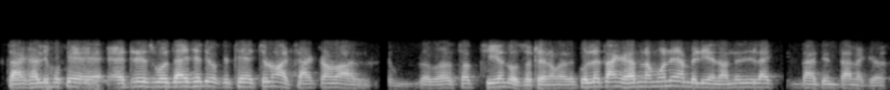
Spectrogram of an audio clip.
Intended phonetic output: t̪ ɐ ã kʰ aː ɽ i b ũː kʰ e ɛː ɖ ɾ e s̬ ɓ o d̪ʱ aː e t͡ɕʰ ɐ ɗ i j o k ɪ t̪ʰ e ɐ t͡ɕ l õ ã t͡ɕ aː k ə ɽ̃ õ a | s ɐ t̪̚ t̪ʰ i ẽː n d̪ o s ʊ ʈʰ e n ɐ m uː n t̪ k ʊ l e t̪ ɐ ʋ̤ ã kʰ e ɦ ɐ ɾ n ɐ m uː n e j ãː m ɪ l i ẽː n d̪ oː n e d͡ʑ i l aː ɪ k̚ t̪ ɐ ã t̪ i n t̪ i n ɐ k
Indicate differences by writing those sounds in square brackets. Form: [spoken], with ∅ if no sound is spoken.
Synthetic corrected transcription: t̪ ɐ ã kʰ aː [l] i [m] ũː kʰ e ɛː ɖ ɾ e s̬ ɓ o d̪ʱ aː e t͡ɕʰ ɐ ɗ i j o k ɪ t̪ʰ e ɐ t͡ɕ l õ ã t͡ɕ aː k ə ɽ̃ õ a | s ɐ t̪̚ t̪ʰ i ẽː n d̪ o s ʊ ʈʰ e n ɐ m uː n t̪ k ʊ l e t̪ ɐ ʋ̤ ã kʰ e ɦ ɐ ɾ n ɐ m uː n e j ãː m ɪ l i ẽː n d̪ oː n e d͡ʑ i l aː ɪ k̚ t̪ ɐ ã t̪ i n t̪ [a] n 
